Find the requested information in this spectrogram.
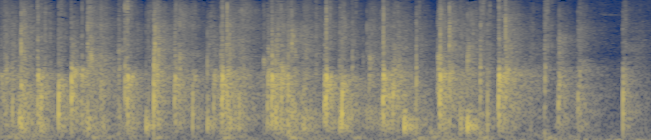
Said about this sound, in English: Let's give this man a round of applause.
